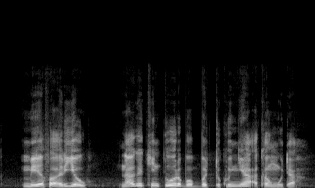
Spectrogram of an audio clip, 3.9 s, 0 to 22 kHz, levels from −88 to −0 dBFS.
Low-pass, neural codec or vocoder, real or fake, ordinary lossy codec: 14.4 kHz; vocoder, 44.1 kHz, 128 mel bands, Pupu-Vocoder; fake; none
